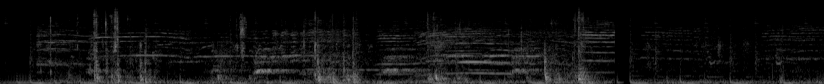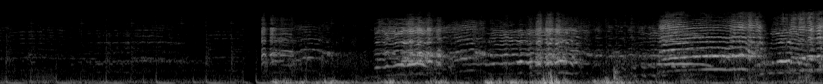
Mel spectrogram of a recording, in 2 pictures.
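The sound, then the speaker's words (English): Several goats bleat over and over, their wavering cries overlapping and growing louder and more crowded toward the end, with a few honking calls mixed in. “We went from the goat to a bunch of goats.”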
